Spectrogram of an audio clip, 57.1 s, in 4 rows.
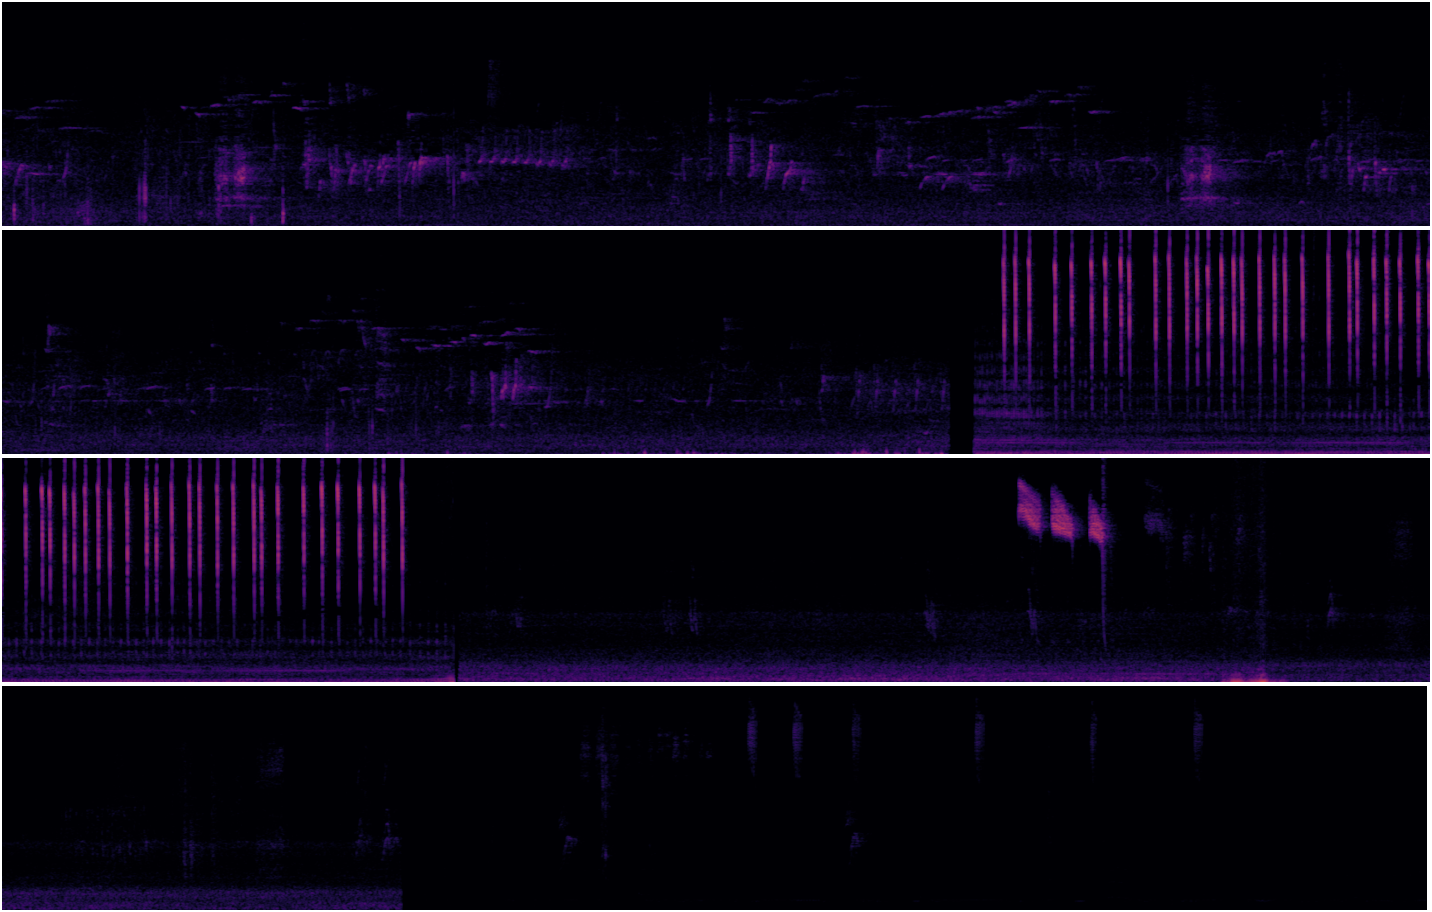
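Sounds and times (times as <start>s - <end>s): low hum: 24.0s - 33.1s, 40.8s - 41.4s
sharp high ticks: 24.0s - 33.1s, 40.8s - 41.4s
small birds chirping: 24.0s - 33.1s, 38.8s - 42.7s.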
